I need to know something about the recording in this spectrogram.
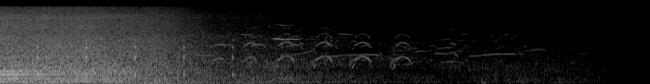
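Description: Ocean surf washing and fading out, with a quick run of short bird calls, each rising and falling in pitch, in the middle of the fade.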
